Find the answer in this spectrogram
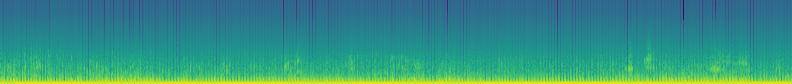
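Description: Rally car's engine idling steadily, heard loud and close from inside the cabin.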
